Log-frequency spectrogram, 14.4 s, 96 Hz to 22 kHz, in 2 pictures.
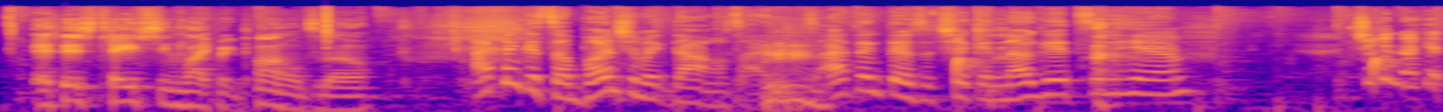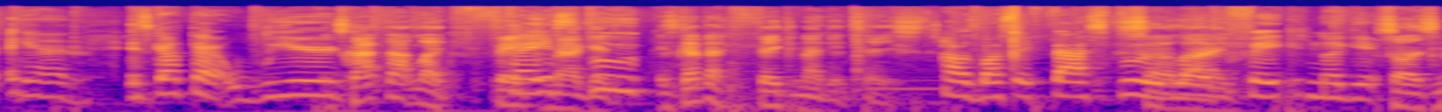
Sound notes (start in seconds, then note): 6.8 bubble popping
